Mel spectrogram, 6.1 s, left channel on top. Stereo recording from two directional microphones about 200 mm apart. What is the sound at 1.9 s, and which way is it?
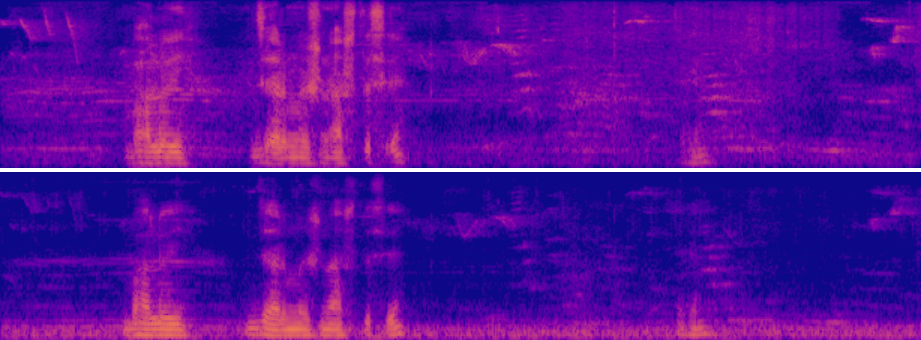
Speech, 15° left (ahead or behind).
